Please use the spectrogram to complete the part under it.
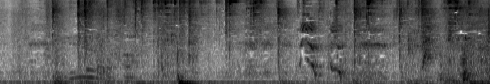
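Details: Four-year-old blind female Vizsla reunited with her owner after he spent a week in hospital, whining in short, bending whimpers between a man's excited speech indoors.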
